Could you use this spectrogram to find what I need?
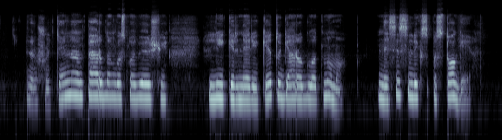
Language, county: Lithuanian, Vilnius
